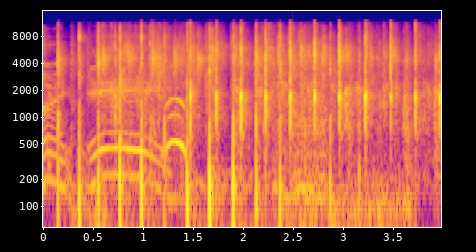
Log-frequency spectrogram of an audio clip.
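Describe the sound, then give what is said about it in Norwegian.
Brief applause of sharp hand claps for a participant from Ålesund, fairly loud and steady throughout, with a rising-and-falling voice or whoop heard near the start. “Få en applaus.”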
